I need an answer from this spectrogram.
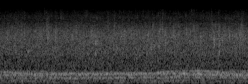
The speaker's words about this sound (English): And for this one, we're going to be sitting in a grass valley. Yeah. Light rain. You can feel it on your face, in your hands.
